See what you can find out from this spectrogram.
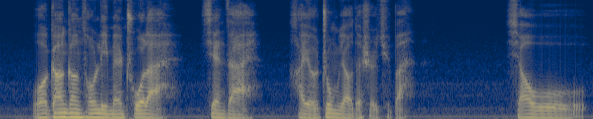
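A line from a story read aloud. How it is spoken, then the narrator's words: Uneasy, low voice. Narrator (Chinese): 西山王脸色不安，声音低沉的说道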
